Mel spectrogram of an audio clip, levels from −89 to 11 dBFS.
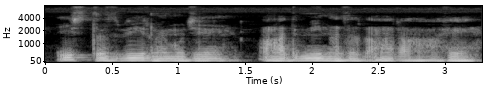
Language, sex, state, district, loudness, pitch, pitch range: Hindi, male, Arunachal Pradesh, Lower Dibang Valley, -14 LUFS, 100 Hz, 100-110 Hz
